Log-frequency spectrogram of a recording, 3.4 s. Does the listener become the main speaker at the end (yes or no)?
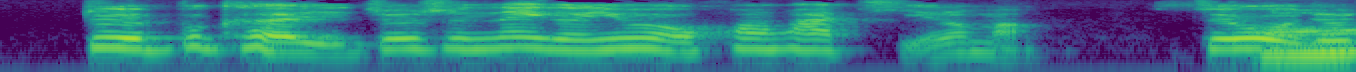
no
